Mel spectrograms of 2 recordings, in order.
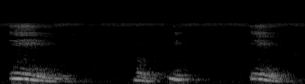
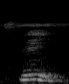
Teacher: the front of your tongue is raised towards the roof of your mouth. Your mouth is open and your lips are spread. To pronounce the sound E, E, the front of the tongue, the front of the tongue is raised towards the roof.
